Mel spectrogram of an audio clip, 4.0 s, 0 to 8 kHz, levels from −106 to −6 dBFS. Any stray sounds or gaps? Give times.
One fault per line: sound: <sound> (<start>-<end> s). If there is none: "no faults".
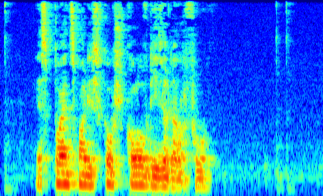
no faults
